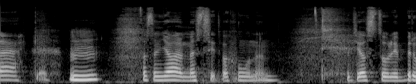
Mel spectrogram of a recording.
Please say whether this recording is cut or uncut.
cut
